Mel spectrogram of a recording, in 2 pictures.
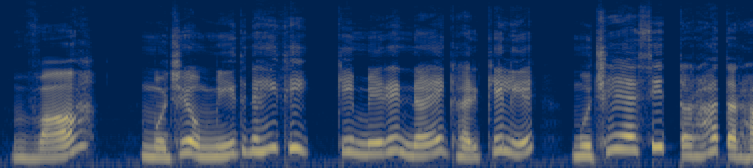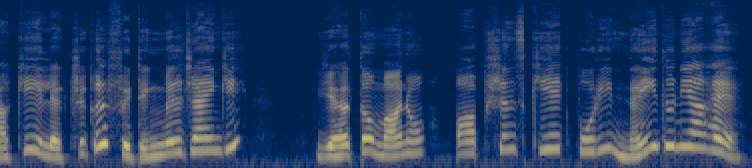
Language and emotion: Hindi, surprised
